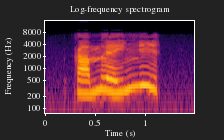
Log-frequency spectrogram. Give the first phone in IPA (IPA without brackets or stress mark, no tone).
k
